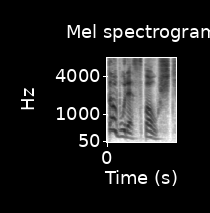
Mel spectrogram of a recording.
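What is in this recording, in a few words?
Archer Yes Attack, Czech; wowpreklad; czwow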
